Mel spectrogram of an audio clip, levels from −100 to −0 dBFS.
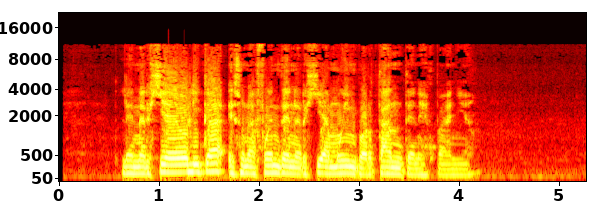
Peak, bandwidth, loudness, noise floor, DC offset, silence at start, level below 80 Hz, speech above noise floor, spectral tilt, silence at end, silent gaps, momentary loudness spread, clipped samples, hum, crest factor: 0 dBFS; 11.5 kHz; -10 LUFS; -45 dBFS; under 0.1%; 0.65 s; -38 dBFS; 35 dB; -5.5 dB/octave; 1.1 s; none; 13 LU; under 0.1%; none; 12 dB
